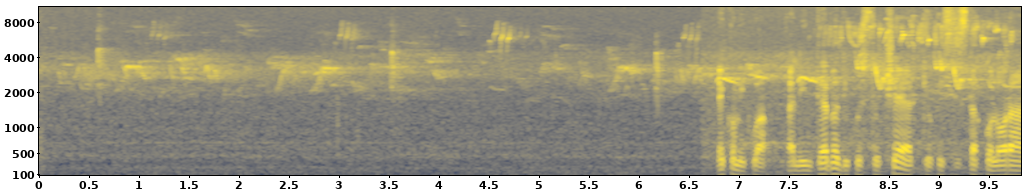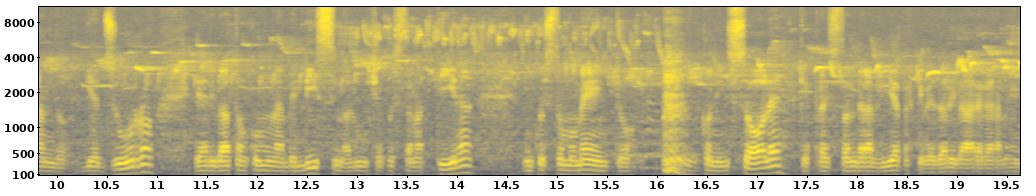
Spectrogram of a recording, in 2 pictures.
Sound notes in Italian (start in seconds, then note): 16.0 schiarire la voce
